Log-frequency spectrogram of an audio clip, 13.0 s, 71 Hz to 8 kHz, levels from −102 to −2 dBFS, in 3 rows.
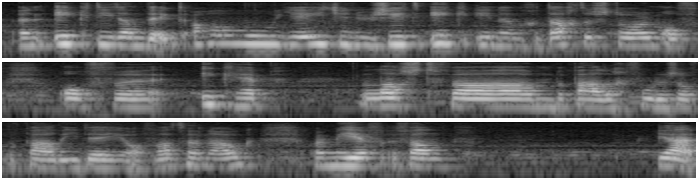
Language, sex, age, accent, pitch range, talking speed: Dutch, female, 40-59, Dutch, 165-200 Hz, 150 wpm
